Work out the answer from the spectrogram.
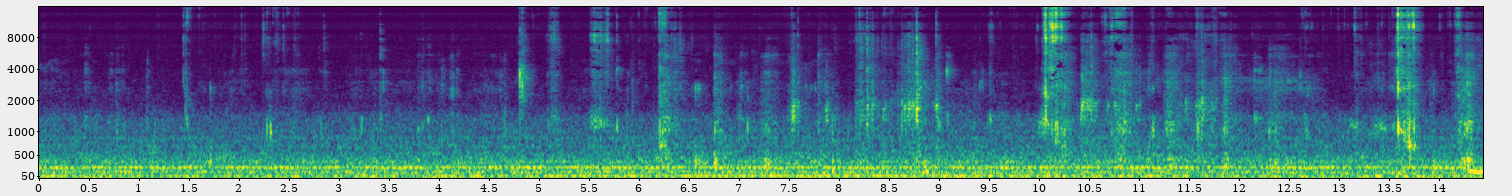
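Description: Close-miked chewing and crunching of potato chips, with irregular crackly crunches, louder about ten seconds in and again near the end.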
